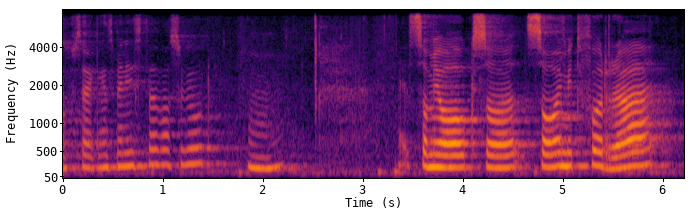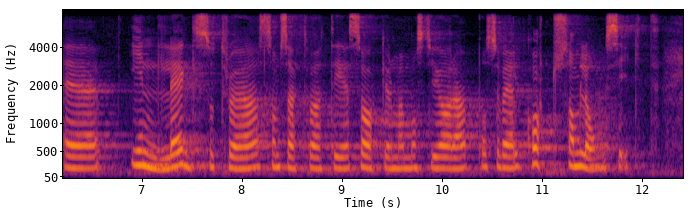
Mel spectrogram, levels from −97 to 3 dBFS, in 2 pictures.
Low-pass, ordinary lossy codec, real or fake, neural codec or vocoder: 7.2 kHz; none; real; none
